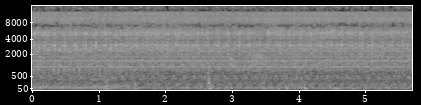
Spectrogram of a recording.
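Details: Hyundai Starex D4CB diesel, fully hot, after replacing fuel injector washers to cure smoking: even diesel clatter at steady idle with no misses or added knocks; only slight smoke remains, the engine sounds healthy.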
